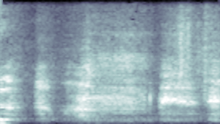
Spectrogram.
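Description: A person breathing out audibly close to the microphone: a few soft, breathy puffs without voice.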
